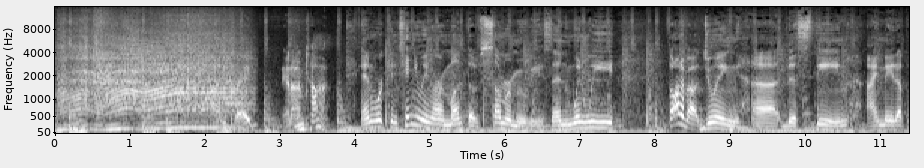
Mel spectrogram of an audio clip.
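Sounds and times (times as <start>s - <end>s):
chainsaw engine revving: 0.0s - 2.7s
speech: 2.5s - 11.3s.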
